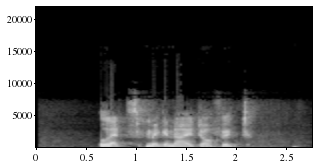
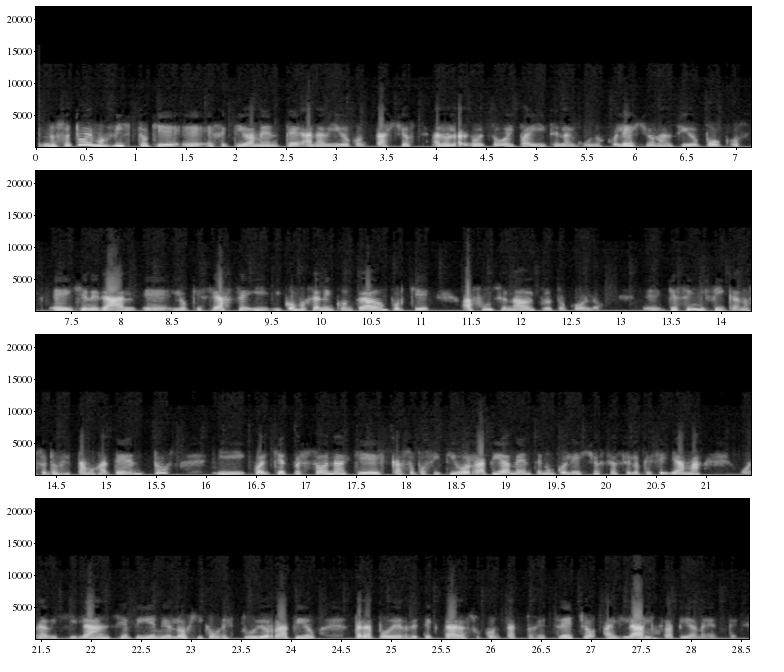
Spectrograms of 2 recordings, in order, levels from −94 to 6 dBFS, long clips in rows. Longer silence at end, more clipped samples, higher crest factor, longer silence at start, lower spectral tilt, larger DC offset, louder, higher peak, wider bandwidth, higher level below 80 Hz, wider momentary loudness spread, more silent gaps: first, 0.15 s vs 0 s; neither; about the same, 18 dB vs 20 dB; first, 0.65 s vs 0 s; second, -4 dB/octave vs -7 dB/octave; neither; first, -15 LUFS vs -21 LUFS; about the same, 0 dBFS vs -2 dBFS; first, 9.2 kHz vs 8.2 kHz; about the same, -56 dBFS vs -56 dBFS; about the same, 8 LU vs 10 LU; neither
